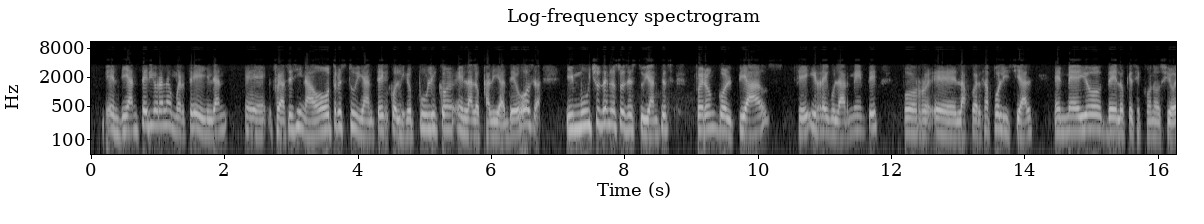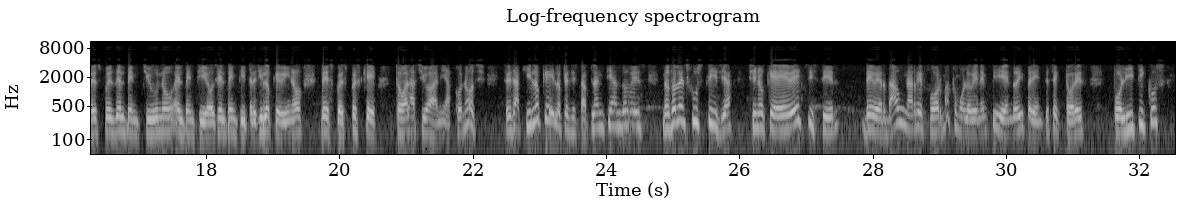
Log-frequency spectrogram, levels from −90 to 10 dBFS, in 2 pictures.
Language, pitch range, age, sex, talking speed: Spanish, 135-175 Hz, 40-59, male, 165 wpm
